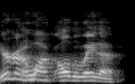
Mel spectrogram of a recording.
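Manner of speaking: high, loud, panicked, freaked-out yell. Act out a man who is freaking out and yelling at Lilia, imitating someone yelling. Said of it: "he's yelling at Lilia".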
